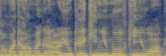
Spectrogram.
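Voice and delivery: high, anxious questions; worried mom. Retold or imitated. Mom checking if her child can walk, worried and high. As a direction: fret over the child.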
